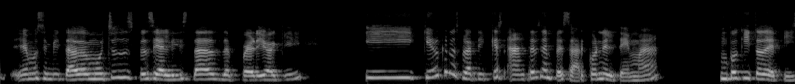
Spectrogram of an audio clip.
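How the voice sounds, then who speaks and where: A woman hosting an interview, asking friendly questions and giving short backchannels. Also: high-pitched. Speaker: interview host. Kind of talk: casual interview chat.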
